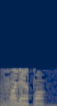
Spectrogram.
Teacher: خلق مرقق بين مفخمين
